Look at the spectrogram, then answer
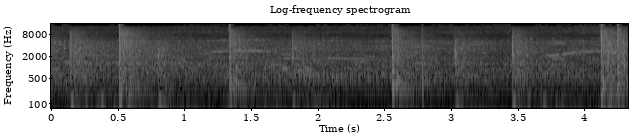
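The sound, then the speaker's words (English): Sharp, irregular cracks of firecrackers, gunfire and explosions during Tet, the Lunar New Year of 1968, in a town in central Vietnam, roughly nine loud bangs in a few seconds, with a low rumbling murmur filling the gaps between them. “But the sound of firecrackers celebrating the Year of the Monkey in 1968 was replaced by gunfire and explosions.”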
